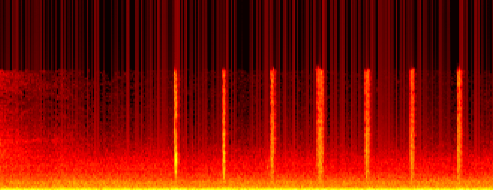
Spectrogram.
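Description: Car driving on the road, heard as a steady low engine and road rumble, with a run of seven evenly spaced, faint high ticks through the middle and no talk.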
